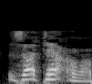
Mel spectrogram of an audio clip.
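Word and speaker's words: zeteo: Present active participle of the verb zateo. I'll put it on the board since we're looking at the word. Z long E, T E long O. Zateo.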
